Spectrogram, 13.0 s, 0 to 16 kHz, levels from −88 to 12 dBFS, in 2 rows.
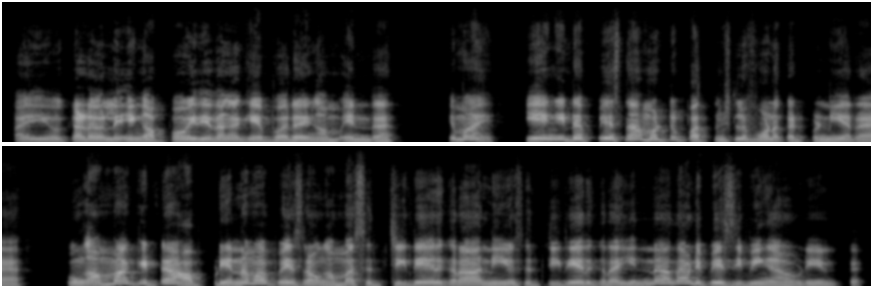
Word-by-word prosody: ஐயோ 215 -1 -3
கடவுளே! 215 0 +4
எங்கப்பாவும் 205 +4 0
இதே 215 -1 +4
தாங்க 225 +1 +4
கேட்பாரு, 195 -1 +2
எங்கம்மா 190 +1 -5
இந்த 185 0 -6 0.6
"எம்மா! 290 +2 -1 0.5
என்கிட்ட 270 +1 +4 0.2
பேசினா 280 +2 +2
மட்டும் 285 +2 -4
10 225 +1 -2
நிமிஷத்தில 250 +3 -6
ஃபோன 215 0 -3
கட் 190 0 -5
பண்ணீர்ற. 175 -2 -2 0.6
உங்கம்மாகிட்ட, 270 +6 +2 0.2
அப்படி 195 +6 -3
என்னாம்மா 285 +5 +1
பேசுற? 230 +1 +2
உங்கம்மா 200 +4 -2
சிரிச்சுக்கிட்டே 220 +3 -1
இருக்கிறா! 230 -1 0 0.2
நீயும் 215 +2 -1
சிரிச்சுக்கிட்டே 215 +3 0
இருக்கிற! 220 0 -5 0.2
என்னதான் 290 +6 0
அப்படி 270 -5 -1
பேசிப்பீங்க" 200 -3 0
அப்படின்னுட்டு. 170 -1 -7
220 Hz, 145 wpm, -24 LUFS, 195-245 Hz, 0.6 s, கடவுளே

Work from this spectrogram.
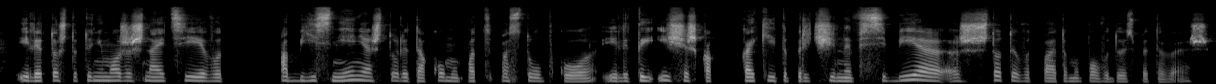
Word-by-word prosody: Или 170 -2 -5
то, 185 +2 -10
что 175 -1 -2
ты 185 0 -13
не 180 - -12
можешь 180 0 +5
найти, 170 0 -3
вот, 160 0 -14 0.5
объяснение, 180 +3 -1
что 175 0 0
ли, 165 0 -12
такому 155 +1 -13
пат 155 +2 -12
поступку? 150 -3 -7
Или 155 0 -12
ты 180 - -7
ищешь 175 -1 +5
как 160 - -9 0.2
какие-то 175 +1 -8
причины 160 -1 0
в - - -5
себе, 180 +1 +2 0.2
а? - - -14
Что 195 +5 +5
ты 175 -2 -13
вот 150 -1 -20
по 145 - -13
этому 145 +1 -14
поводу 140 -2 -17
испытываешь? 475 - -4
170 Hz, 150 wpm, -24 LUFS, 155-180 Hz, 0.5 s, можешь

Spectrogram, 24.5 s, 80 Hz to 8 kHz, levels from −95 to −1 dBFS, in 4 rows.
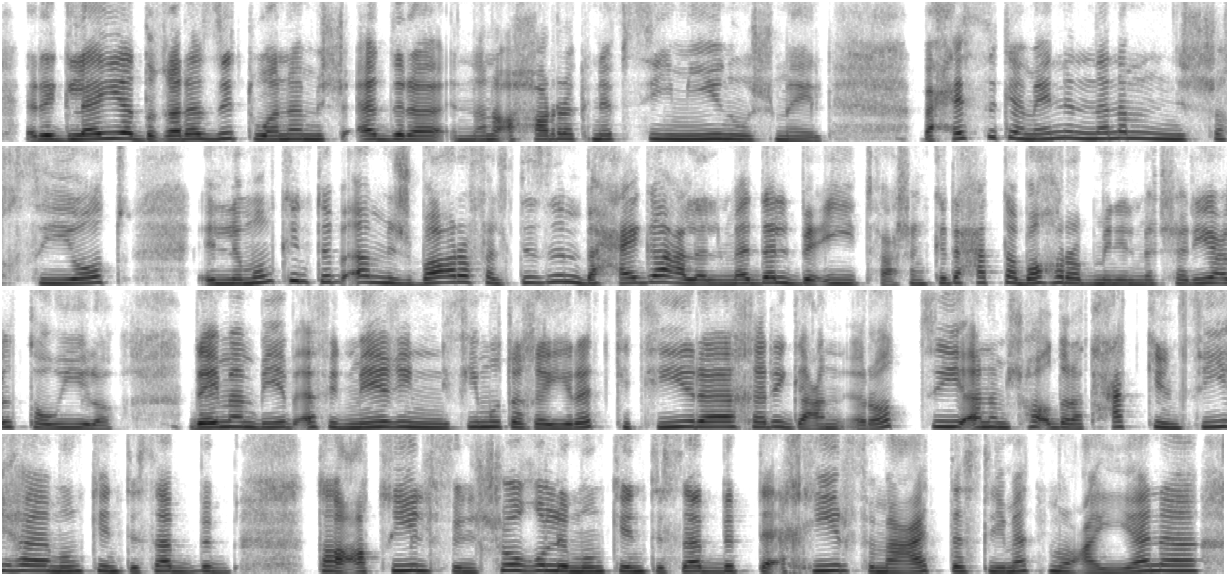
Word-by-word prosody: رجليّا 265 +7 +5
اتغَرَسِت 260 +3 +2
وأنا 250 +2 +2
مش 255 0 -1
قادرة 260 0 +2
إن 225 -2 -1
أنا 240 +1 -2
أحرَّك 270 +1 -2
نَفْسي 265 +3 -4
يمين 260 +1 +3
وشمال. 235 -4 -4 0.5
باحس 320 +4 -1
كمان 325 -3 -1
إن 310 -3 0
أنا 330 +2 -1
من 305 -5 0
الشخصيّات 260 +3 -2 0.4
اللي 240 +1 +1
ممكن 370 +8 +1
تبقى 340 -1 -2
مش 280 -7 -1
باعرف 320 +6 +2
ألتزم 305 +7 -3
بحاجة 275 +5 0
على 270 -9 +3
المَدَى 235 +5 0
البعيد، 240 -4 -1
فعشان 220 +3 -7
كده 275 +5 -4
حتّى 300 +1 -3
باهرب 275 -2 0
من 230 0 -1
المشاريع 230 +4 -3
الطويلة. 235 -6 -2 0.4
دايمًا 270 +4 +6
بيبقى 265 0 -1
في 270 - -4
دماغي 270 +5 +2
إن 250 -3 +2
في 275 +4 -2
مُتغيّرات 270 0 +1
كتيرة 290 +3 +2
خارج 280 -4 -2
عن 215 0 -1
إرادتي 300 +6 0
أنا 270 0 +2
مش 250 -2 -4
هاقدر 240 0 0
أتحكِّم 285 +1 -2
فيها، 300 +4 0
ممكن 270 0 0
تسبِّب 250 0 -2 0.4
تعطيل 285 +3 +2
في 260 -3 -6
الشُغل، 310 +4 +1
ممكن 255 0 +1
تسبِّب 265 +3 -1
تأخير 300 +3 0
في 275 -3 -6
ميعاد 235 +2 +3
تسليمات 265 +1 -2
معيّنة، 255 +6 +1
265 Hz, 150 wpm, -25 LUFS, 245-290 Hz, 0.5 s, دايمًا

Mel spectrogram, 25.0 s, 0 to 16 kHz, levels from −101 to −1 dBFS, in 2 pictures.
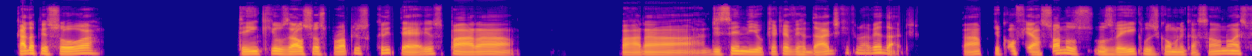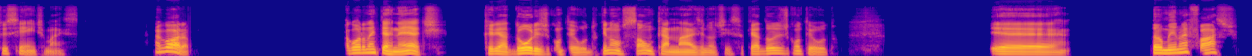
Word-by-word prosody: cada - - +5
pessoa 125 +4 +1 1.4
tem 115 +1 +1
que 125 +2 -4
usar 115 -2 +4
os 115 - 0
seus 115 -2 -2
próprios 115 +5 -3
critérios 125 - -2
para 110 -1 +1 1.1
para 95 -3 -1
discernir 110 +2 -1
o - - -8
que 110 - -6
que 115 - -3
é - - +2
verdade 100 +4 -2
e - - -21
o - - -27
que 160 - -17
que 160 - -15
não 145 - -8
é - - -7
verdade, 165 0 -3 0.5
tá? - - -2
Porque - - -9
confiar 125 -6 -2
só 135 +7 0
nos 135 -8 -4
nos 105 -2 -4
veículos 105 +2 -1
de 95 - -14
comunicação 105 +2 -5
não 135 0 -1
é 130 - +1
suficiente 125 0 -7
mais. - - -14 0.8
Agora - - +5 1.6
Agora, 160 +4 +3
na 175 - +3
internet, 130 -3 +4 0.4
criadores 125 +2 +5
de 105 - -11
conteúdo 95 -3 -6
que - - -2
não 145 -3 0
são 135 +3 -1
canais 100 -3 +1
de - - -5
notícia 90 -1 -10
criadores 135 +5 0
de 130 - -13
conteúdo 110 -7 -5 1.6
Eh, 105 -5 +3 0.9
também 155 0 +6
não 185 - +3
é - - +1
fácil. 160 +1 -1
115 Hz, 140 wpm, -23 LUFS, 100-135 Hz, 1.6 s, também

